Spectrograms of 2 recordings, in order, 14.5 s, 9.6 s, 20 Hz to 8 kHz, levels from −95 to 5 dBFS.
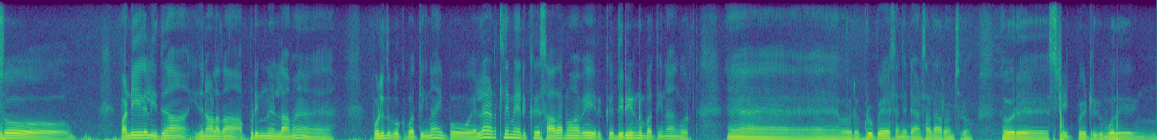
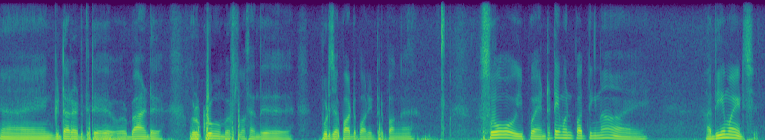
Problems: none marked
